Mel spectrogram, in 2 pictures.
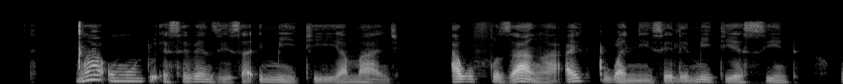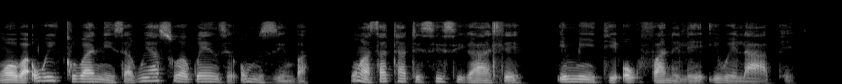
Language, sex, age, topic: North Ndebele, male, 36-49, health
